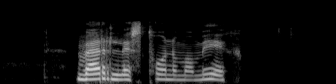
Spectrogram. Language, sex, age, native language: Icelandic, female, 40-49, Icelandic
